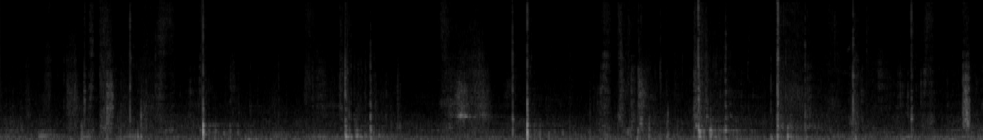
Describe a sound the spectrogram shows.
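Paddles strike a plastic ball with sharp hollow pops, back and forth.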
